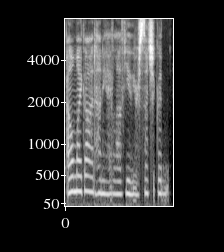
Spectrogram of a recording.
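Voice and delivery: soft, gushing mother voice; hushed maternal praise; loving mom. Acted. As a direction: dote on your child softly and tenderly. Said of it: "Don't you want a mom that's just like".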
